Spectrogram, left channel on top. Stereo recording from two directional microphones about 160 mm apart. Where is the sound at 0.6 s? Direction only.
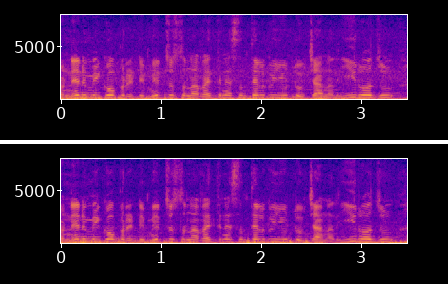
50° right (ahead or behind).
